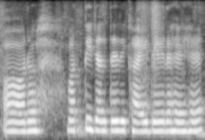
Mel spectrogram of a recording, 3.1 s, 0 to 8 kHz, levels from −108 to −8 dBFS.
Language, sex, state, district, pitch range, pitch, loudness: Hindi, female, Bihar, Patna, 200-210 Hz, 205 Hz, -13 LUFS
